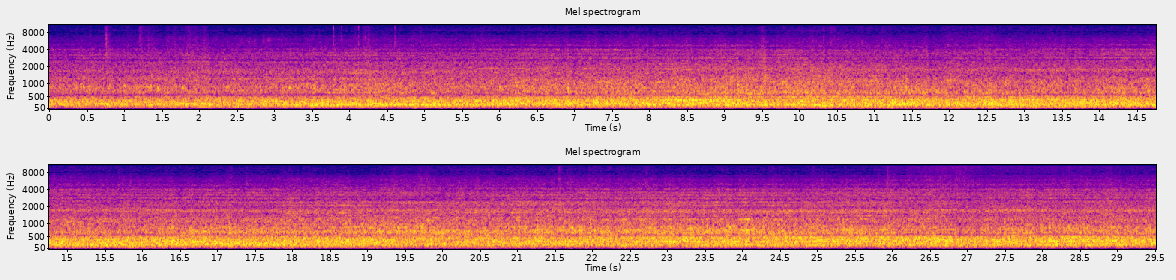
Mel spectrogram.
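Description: Train passing through on the rails at speed, its wheels making a loud, steady, unbroken rumble.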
